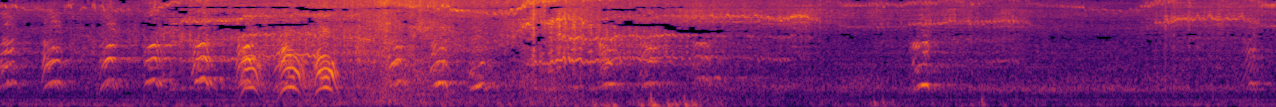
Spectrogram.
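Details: Kerry Blue Terriers, five dogs, exercising at home by chasing a remote-control car, give rapid excited high barks and yips about three per second, then fade to a few scattered yelps over a motor's whine.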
